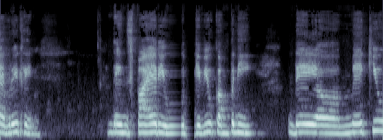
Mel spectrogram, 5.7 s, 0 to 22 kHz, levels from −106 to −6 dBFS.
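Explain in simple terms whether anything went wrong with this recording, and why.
Two things went wrong in quick succession. At 2.55 to 2.74 s there is a call audio freeze: data likely got held up in transit, so the receiver stretched the last sound into a fading buzz or hiss for about 0.16 s before resuming with nothing lost. Right after, at 2.80 to 2.93 s, a burst of packet loss dropped about 0.12 s of audio. The gap was covered by a fading fill ending in a brief silence, and the speech picks up at "you company they" with that stretch missing.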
